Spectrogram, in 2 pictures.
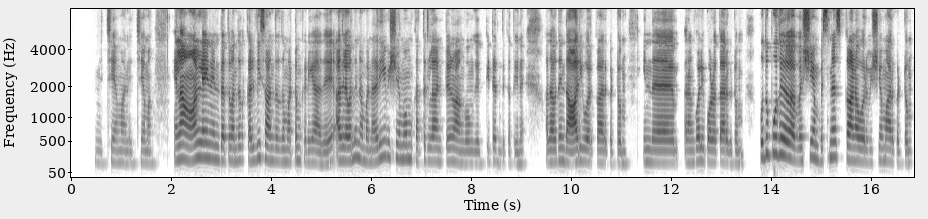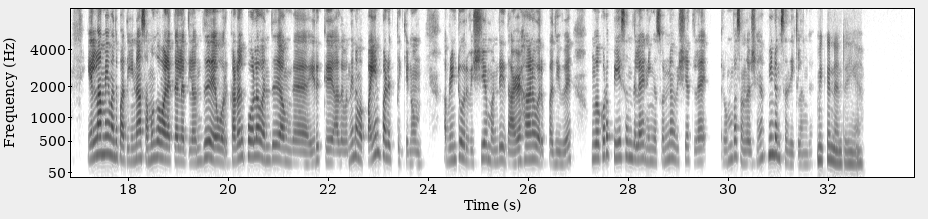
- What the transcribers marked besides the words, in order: in English: "ஆன்லைனுன்றது"; in English: "ஆரி வொர்கா"; tapping; in English: "பிஸ்னெஸ்க்கான"
- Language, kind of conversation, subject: Tamil, podcast, ஆன்லைன் கல்வியின் சவால்களையும் வாய்ப்புகளையும் எதிர்காலத்தில் எப்படிச் சமாளிக்கலாம்?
